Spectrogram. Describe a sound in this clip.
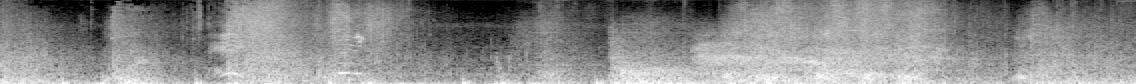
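Sword blows strike and clash in quick bursts.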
